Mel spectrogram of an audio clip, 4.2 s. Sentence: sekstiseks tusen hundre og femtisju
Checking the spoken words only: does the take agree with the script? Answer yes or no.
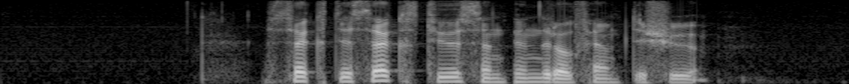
yes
